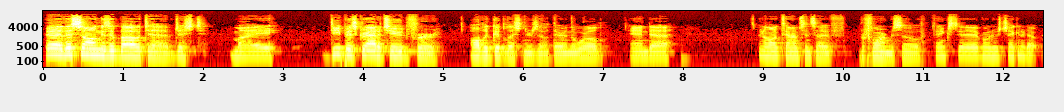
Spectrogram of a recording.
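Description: A man, a singer-guitarist, casually and haltingly introducing a song in a modest manner. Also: mid-range voice, fairly bright tone.

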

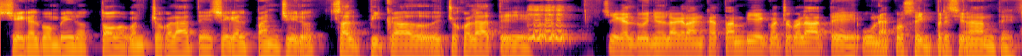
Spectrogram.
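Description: Playful storyteller woman with a gravelly low voice. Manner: playful, full of sound effects. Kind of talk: improvised bedtime story for a child.

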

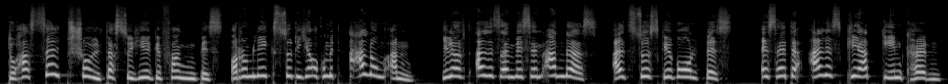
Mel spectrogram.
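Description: Young woman thief, as a female reader puts her on, scornful, curt, high voice, dry close sound. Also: no room sound.

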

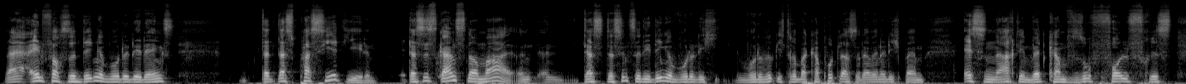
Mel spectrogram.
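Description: A man in a casual group conversation, speaking loosely and haltingly with coarse wording. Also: mid-range voice, darkish tone, no room sound.

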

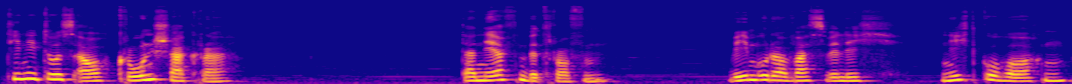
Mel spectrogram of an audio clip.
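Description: Slow, calm woman reading aloud. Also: fairly low pitch, soft background music. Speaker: podcast host. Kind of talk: reading aloud from her own book.

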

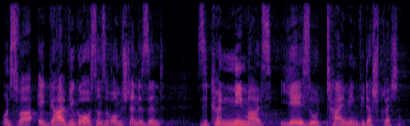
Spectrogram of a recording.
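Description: A male pastor preaching at a church service in an impassioned way, swinging between loud and hushed and tagging his sentences with "hey" and "oder?". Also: a little high, moderate pace. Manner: peppers speech with "hey" and "oder?" tags. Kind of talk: sermon. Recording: long reverb of a large hall.

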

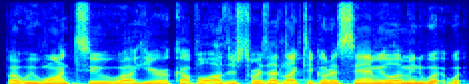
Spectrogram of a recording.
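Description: A man's voice: mid-range voice, little pitch movement, very fast, darkish tone, smooth, no echo. Man, panel host, faith talk, searching delivery, resonant voice, dry recording. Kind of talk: hosting a faith panel discussion.

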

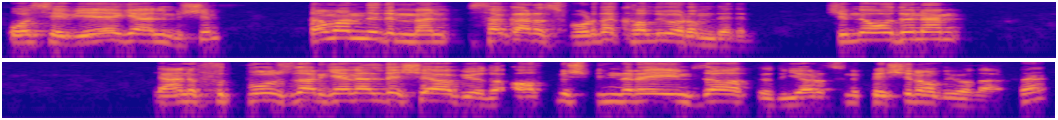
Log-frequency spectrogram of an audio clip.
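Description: A man's voice: high-pitched, animated, a little fast, fairly bright tone, lo-fi sound. A middle-aged man, a former footballer, telling stories in a rambling way, with many restarts and "tamam mı?" checks. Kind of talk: casual storytelling interview.

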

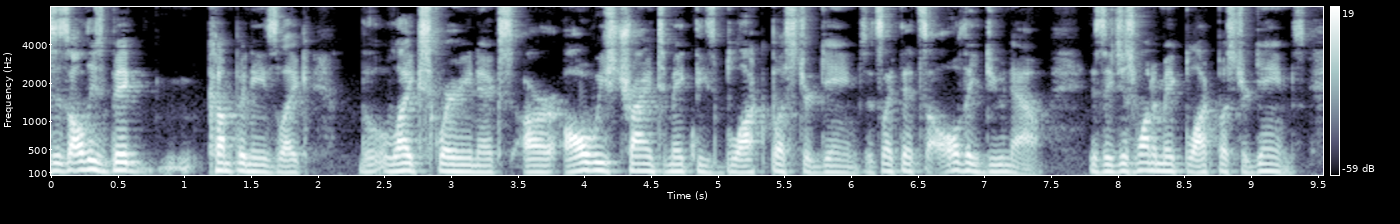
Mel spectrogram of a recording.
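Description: Mellow-voiced man, emphatic and opinionated. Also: mid-range voice. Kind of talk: casual chat about video games.

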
